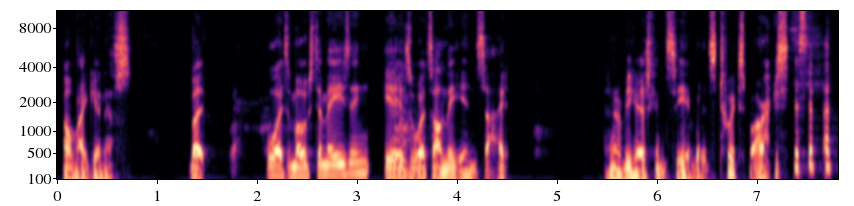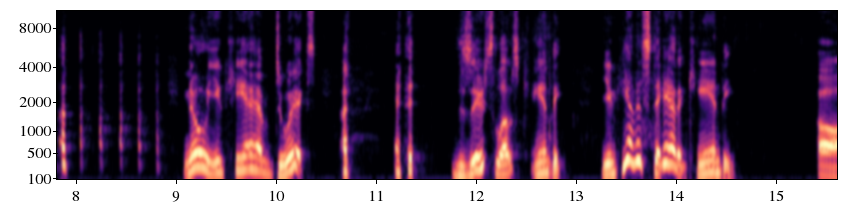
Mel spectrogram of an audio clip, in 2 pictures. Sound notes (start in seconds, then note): 7.0 laughs; 11.2 laughs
